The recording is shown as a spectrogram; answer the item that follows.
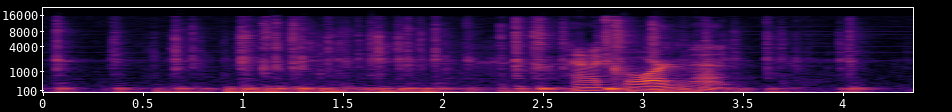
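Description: Computer keyboard typing while coding, a steady run of quick key clicks close by, heard under someone talking throughout.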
